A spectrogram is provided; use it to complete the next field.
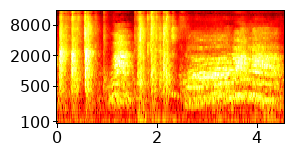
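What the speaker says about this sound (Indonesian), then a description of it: "Tepuk semangat." A school class performs a rhythmic 'tepuk semangat' clapping chant: a few sharp, loud claps in a quick pattern, then a burst of children's voices and classroom noise.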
